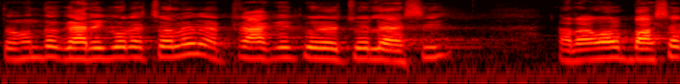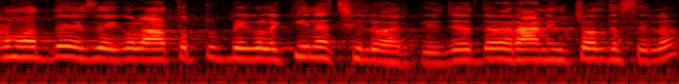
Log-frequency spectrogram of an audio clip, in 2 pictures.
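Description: A man talks at a high pitch. His intonation stays fairly even. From Bangladesh. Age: 30s. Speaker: online entrepreneur, madrasa graduate; guest. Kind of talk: personal success story testimony. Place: hall.

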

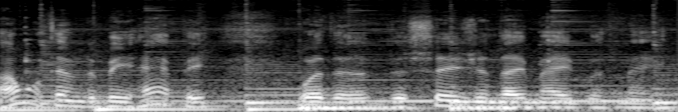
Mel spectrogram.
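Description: A man at a fairly quick pace over clear music in the background. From Bessemer, Alabama. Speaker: car salesman, former pastor. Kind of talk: interview answer. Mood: warm, sincere. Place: shop. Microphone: lapel.

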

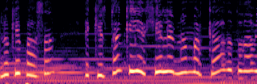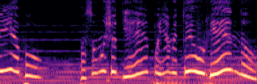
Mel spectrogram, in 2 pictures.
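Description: At a moderate pace, a cartoonish character voice pitched extremely high talks over clear music in the background. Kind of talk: parody game comedy dialogue.

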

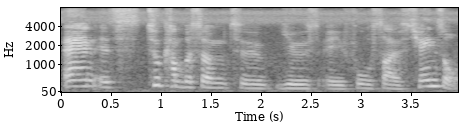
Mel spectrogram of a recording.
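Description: Over light background noise, a woman speaks at a very slow pace with very wide pitch swings. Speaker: horticulturist reviewing garden gear. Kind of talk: product review vlog. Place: garage. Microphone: phone near.

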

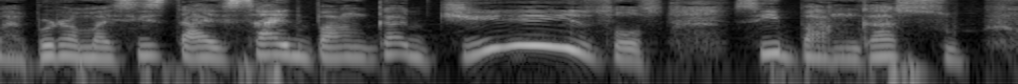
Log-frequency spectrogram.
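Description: A woman with a Nigerian accent speaks at a fairly low pitch with very wide pitch swings, in a dry sound with no echo. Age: young. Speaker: vlogger. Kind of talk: casual vlog talk to camera. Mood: excited, amused. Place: hall. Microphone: phone near.

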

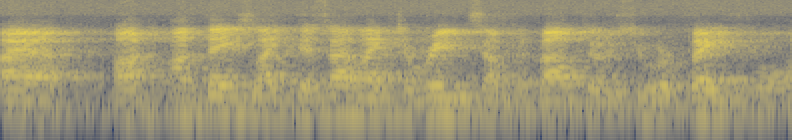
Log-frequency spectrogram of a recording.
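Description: The voice belongs to a man. Noticeable background noise mixes with audible echo from the room. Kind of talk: church announcements. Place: church. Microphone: podium.

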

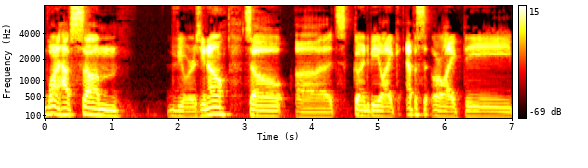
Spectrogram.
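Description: The background is quiet. A man speaks with a fairly low pitch and ordinary pitch variation. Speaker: reaction video creator. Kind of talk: casual vlog chat. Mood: relaxed, chatty. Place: home room.

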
